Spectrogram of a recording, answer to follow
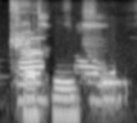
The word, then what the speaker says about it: castle: what to say because you only hear soul. So the T is silent in this final stable syllable, which will be the only time you ever cross out a Excuse me? Sorry. Which will be the only time you cross out a letter in a final stable syllable, but it is pronounced soul.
